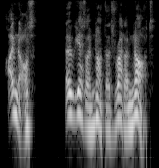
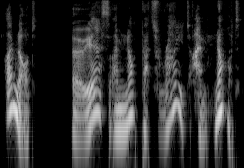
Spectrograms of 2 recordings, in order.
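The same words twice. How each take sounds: First: The line is spoken at a quicker, ordinary pace. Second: The line is spoken slowly and hesitantly. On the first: The speaker calls it wrong. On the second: The speaker calls it right.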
